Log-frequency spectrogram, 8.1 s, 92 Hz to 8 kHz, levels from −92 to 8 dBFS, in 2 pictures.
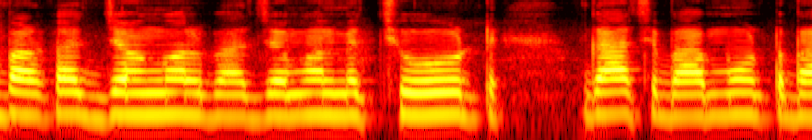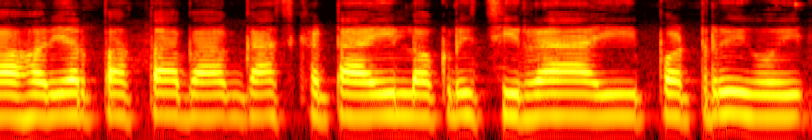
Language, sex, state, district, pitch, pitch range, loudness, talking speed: Bhojpuri, female, Bihar, Muzaffarpur, 205 Hz, 200-210 Hz, -16 LUFS, 140 wpm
